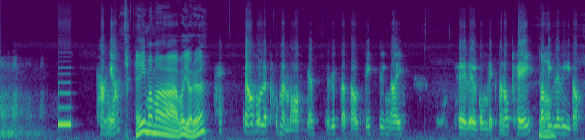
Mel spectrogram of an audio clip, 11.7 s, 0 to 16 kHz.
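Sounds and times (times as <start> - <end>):
loud steady electronic phone tone: 1.2 - 1.5
speech: 2.1 - 4.2, 4.9 - 8.2, 9.2 - 11.7.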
